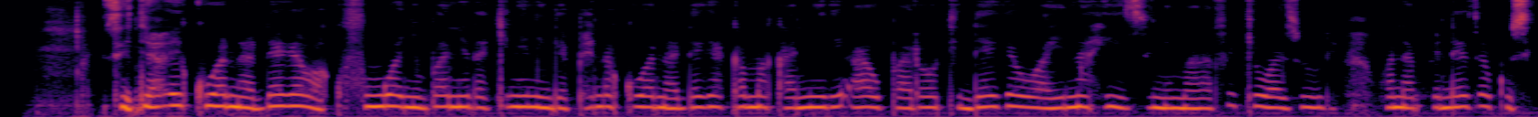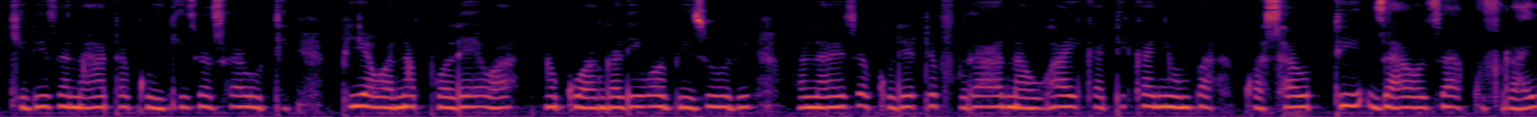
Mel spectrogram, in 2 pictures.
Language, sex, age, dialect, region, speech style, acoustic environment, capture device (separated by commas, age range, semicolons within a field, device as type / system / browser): Swahili, female, 25-34, Kenya - Mombasa, Kenya, happy, silence, mobile / Linux / Chrome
